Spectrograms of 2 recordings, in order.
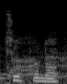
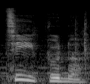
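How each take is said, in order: First: The word begins with a t sound: tu. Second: The word begins with a t sound: ti. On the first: This is the form one tribe uses. "we use the T" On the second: This is the form another tribe uses. "So T I instead"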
